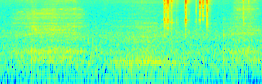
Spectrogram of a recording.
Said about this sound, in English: now let's fold this thing away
